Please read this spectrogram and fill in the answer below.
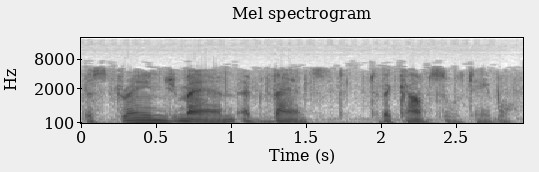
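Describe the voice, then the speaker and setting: A man narrating a poem in a slow, expressive, rhythmic way, on a dull 1940s radio broadcast. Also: deep voice, a little hiss or hum. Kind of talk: dramatic poetry narration.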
